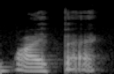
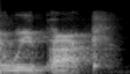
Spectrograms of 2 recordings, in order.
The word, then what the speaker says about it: Wipak: as we pack or wipe we actually say we pack so um and and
